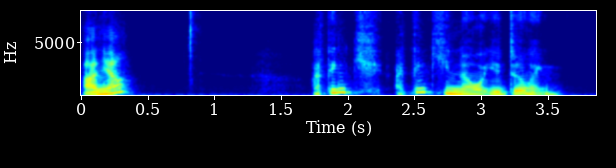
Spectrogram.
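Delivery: put-on heavy Eastern European accent. Quoting the speaker's dad in the office, strong eastern european accent. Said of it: "obviously very strong Eastern European accent".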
